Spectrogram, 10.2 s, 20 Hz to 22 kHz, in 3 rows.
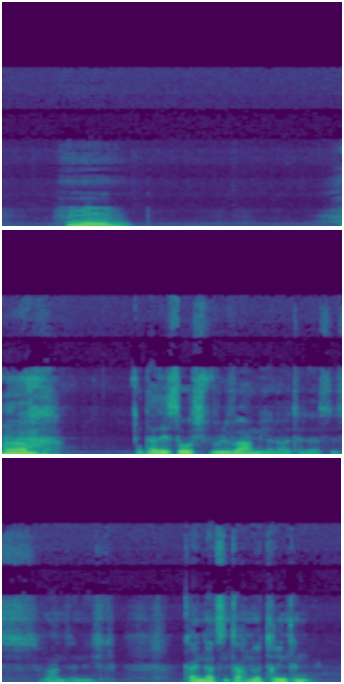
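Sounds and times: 
person yawning on camera: 0.5s - 1.3s, 3.2s - 4.1s
speech: 0.6s - 0.9s, 3.4s - 3.9s, 4.8s - 8.0s, 8.6s - 10.0s.

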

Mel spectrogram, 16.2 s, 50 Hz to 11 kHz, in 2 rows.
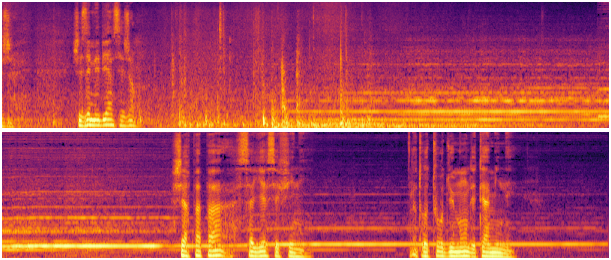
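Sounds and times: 
speech: 0.0s - 0.3s, 1.0s - 2.0s, 10.5s - 12.3s, 13.5s - 15.0s
sailboat engine starting: 2.1s - 13.5s.

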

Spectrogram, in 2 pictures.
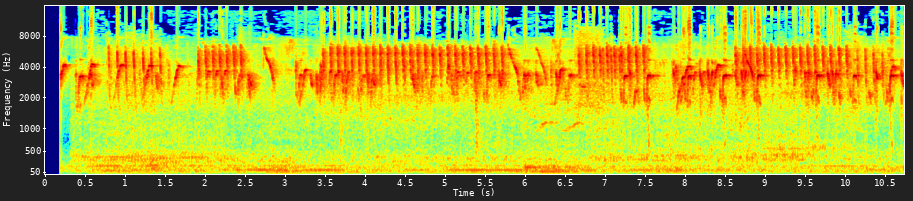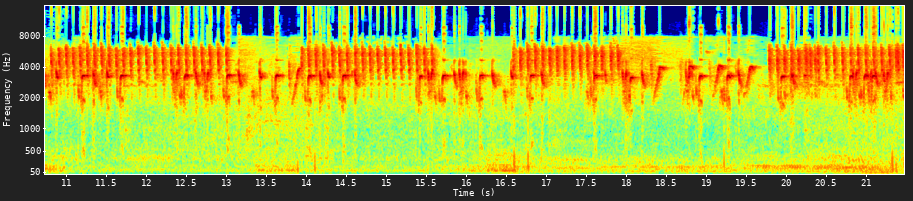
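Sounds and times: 
lovebird long continuous rattling chatter song: 0.4s - 21.4s.

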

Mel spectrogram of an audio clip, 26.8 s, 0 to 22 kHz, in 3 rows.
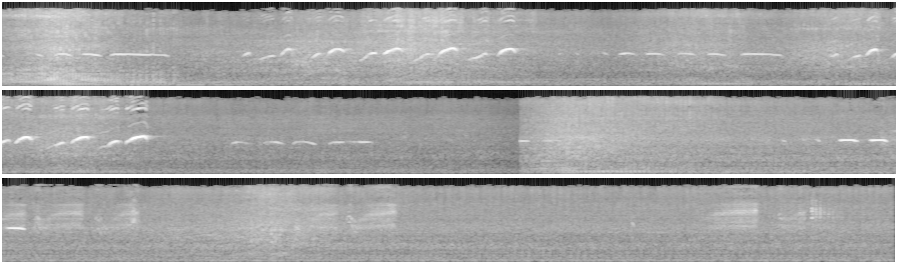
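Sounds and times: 
traffic hum: 0.0s - 26.8s
Hwamei singing bright rising whistles: 0.3s - 1.8s, 2.4s - 5.4s, 6.0s - 10.6s, 11.2s - 12.8s, 16.7s - 19.3s.

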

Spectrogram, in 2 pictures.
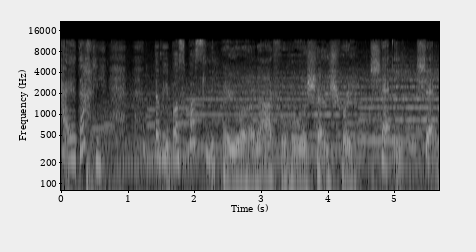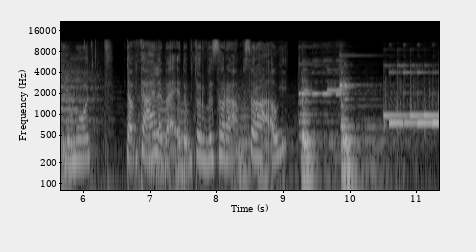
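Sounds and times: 
speech: 0.0s - 10.1s
house doorbell ringing: 9.3s - 11.3s.

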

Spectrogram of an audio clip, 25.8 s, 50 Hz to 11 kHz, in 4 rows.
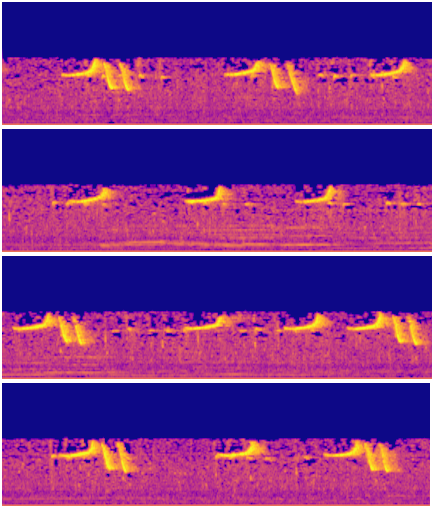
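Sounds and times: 
steady low electrical hum: 0.0s - 25.7s
Oriental magpie-robin song: 0.9s - 2.5s, 3.4s - 6.2s, 7.2s - 19.3s, 20.1s - 21.4s, 22.6s - 23.4s, 24.2s - 25.4s.

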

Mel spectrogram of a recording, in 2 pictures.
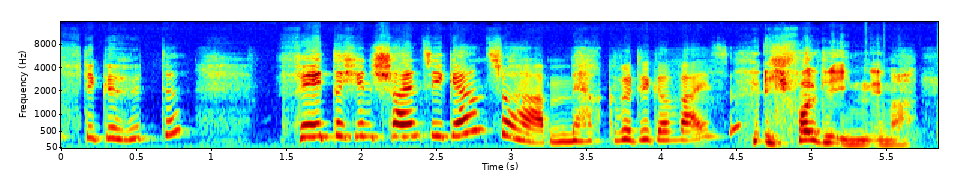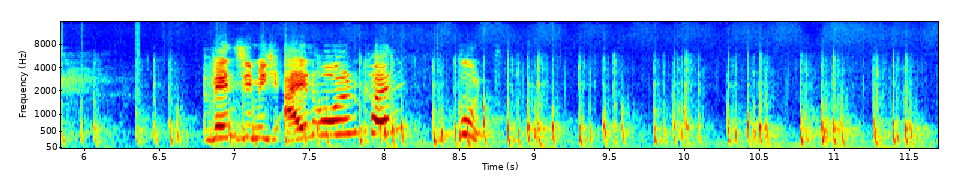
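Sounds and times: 
speech: 0.2s - 6.0s, 6.8s - 8.9s
hoofbeats of horses galloping ridden hard: 4.6s - 11.6s.

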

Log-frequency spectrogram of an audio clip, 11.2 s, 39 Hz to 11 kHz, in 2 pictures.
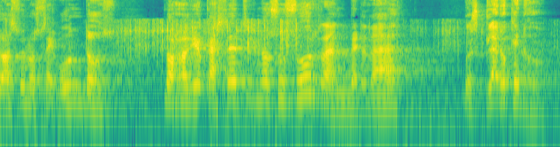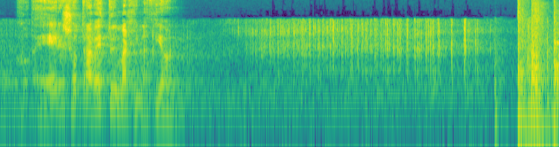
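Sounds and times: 
speech: 0.0s - 7.5s
chair lying on the floor stumbled over: 10.6s - 11.1s.

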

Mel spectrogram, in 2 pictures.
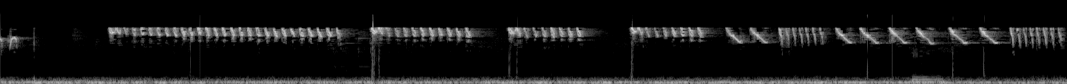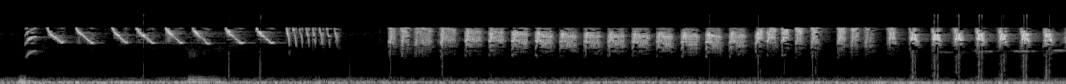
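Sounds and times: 
bird singing: 0.0s - 0.3s, 1.1s - 21.3s
low background hum: 0.0s - 21.3s.

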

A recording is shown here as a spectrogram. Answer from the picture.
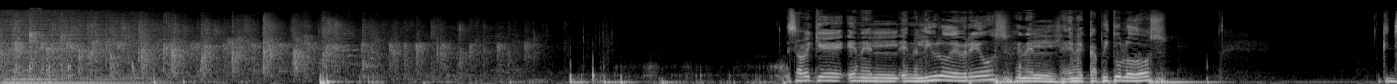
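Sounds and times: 
church congregation applauding in praise: 0.0s - 5.7s
speech: 7.9s - 11.8s.

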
